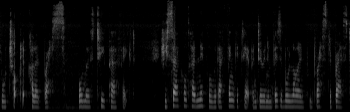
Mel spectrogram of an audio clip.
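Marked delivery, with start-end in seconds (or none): none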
